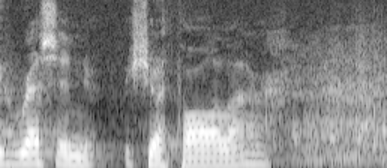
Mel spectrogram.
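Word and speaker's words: Reschenthaler: John David Joyce David thank you and Guy Ren Shaler you know that rener he's uh that's actually the way you pronounce it you know nobody else gets it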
